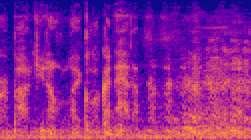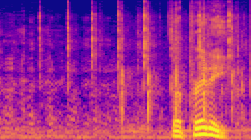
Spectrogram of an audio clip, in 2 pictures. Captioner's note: laughter and applause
